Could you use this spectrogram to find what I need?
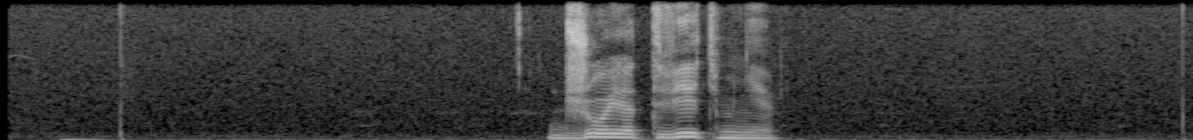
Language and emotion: Russian, angry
